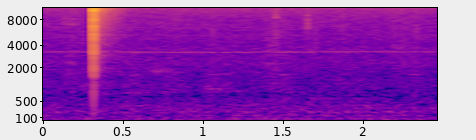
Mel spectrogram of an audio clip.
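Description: A single sharp click of plastic Lego pieces snapping together as the small red 'Chinese hat' piece is pressed onto the black bar piece, about a third of a second in. Faint room tone for the rest.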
